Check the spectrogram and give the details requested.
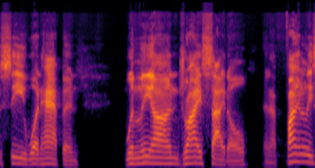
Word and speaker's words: Draisaitl: But y'all have to see what happened when Leon Draisaitl, and I finally said it right, even though Droid said it right all last night.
